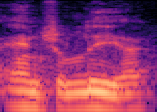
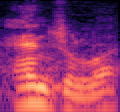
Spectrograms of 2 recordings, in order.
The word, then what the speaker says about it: Angelia: Washington, except that she actually is called Angelia, not Angela, as Dr.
